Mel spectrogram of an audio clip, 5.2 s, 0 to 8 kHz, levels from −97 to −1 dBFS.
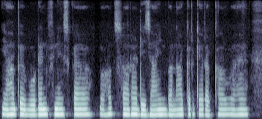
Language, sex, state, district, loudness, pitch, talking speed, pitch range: Hindi, male, Jharkhand, Ranchi, -17 LUFS, 130 Hz, 150 wpm, 125-130 Hz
